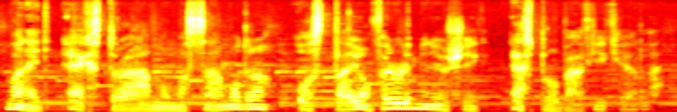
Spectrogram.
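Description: A man's voice: lowish voice, music in the background, close to an everyday voice. A man doing a sly, fawning court scholar. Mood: flattering. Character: sly, scheming male court scholar machine.

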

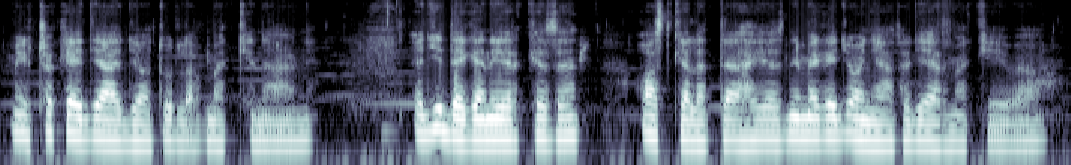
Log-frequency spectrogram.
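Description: A man reading the lines of a worried old farm mother in a storybook, in an earnest voice with a dark tone. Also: medium pitch, steady tone, gravelly, faint music behind, natural voice. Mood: sad.

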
